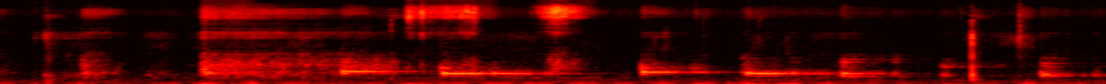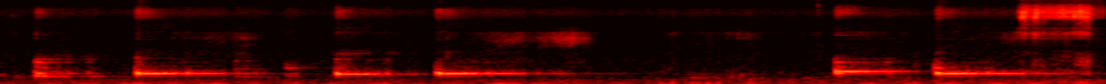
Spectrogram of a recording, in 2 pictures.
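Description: Game music plays through a small phone speaker.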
